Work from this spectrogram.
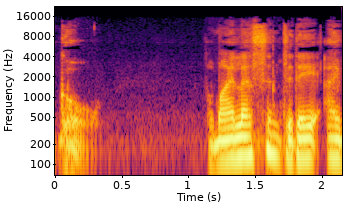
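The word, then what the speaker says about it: ကို: Scott and go but often they're pronounced gah and go for my lesson today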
